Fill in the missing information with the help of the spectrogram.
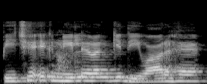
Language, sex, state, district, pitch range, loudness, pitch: Hindi, male, Uttar Pradesh, Shamli, 150-170 Hz, -13 LUFS, 160 Hz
